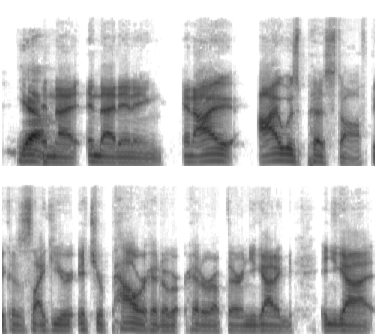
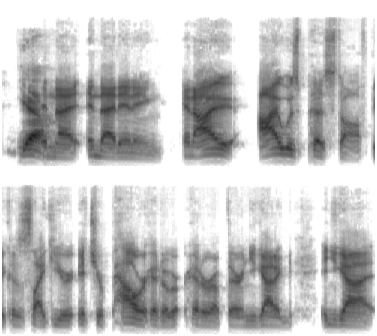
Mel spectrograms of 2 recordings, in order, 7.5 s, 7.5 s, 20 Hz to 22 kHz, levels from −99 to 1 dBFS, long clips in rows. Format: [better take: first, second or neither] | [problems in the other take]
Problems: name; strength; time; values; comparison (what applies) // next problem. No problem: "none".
first | thin; somewhat; fading below 350 Hz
